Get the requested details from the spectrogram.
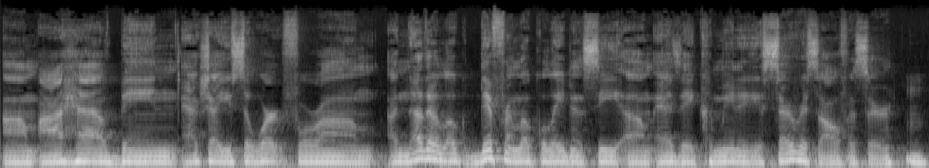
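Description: A man with an American accent, fairly low pitch and ordinary pitch variation, at a very fast pace with hardly any pauses, very even loudness, and audible room echo. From Jacksonville, Florida. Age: 20s. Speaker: former law enforcement officer. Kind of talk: casual chat.

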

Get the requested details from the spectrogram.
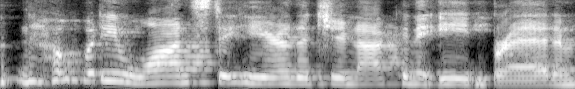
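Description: Against noticeable background noise, a woman's intonation rises and falls in a lively way. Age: 50s. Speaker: doctor. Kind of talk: interview.

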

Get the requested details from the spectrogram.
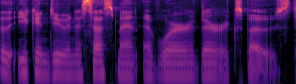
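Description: A woman speaks with a very deep, low pitch and a dark, mellow tone. The sound is dry and close, with no echo. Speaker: podcast co-host interviewer. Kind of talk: casual interview chat.

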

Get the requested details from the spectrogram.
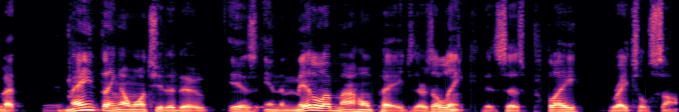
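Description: In an East Tennessee accent, a man speaks at a moderate pace with hardly any pauses. His fairly low pitch swings very widely, and his tone is dark and mellow. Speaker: songwriter and author. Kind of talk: interview, casual chat.

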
